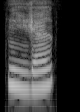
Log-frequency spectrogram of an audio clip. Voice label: "女人", Chinese

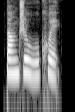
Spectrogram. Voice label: "当之无愧", Chinese

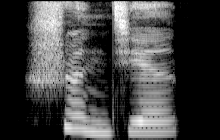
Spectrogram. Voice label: "瞬间", Chinese

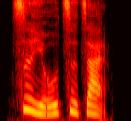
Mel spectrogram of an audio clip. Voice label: "自由自在", Chinese

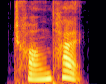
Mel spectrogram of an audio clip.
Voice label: "常态", Chinese

